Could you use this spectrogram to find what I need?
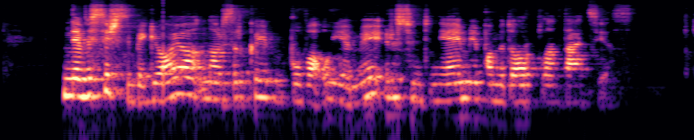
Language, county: Lithuanian, Utena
